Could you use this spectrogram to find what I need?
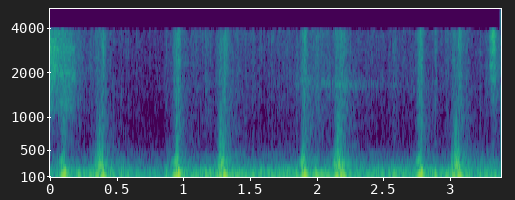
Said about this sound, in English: Listen to that heartbeat, see the finish line is there.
